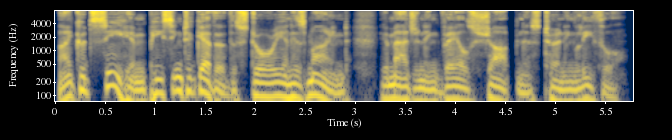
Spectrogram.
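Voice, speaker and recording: A man playing a brooding, introspective police detective, narrating his case as a measured, solemn first-person story. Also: extremely low pitch, animated, a little mellow, no echo, clean studio sound.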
